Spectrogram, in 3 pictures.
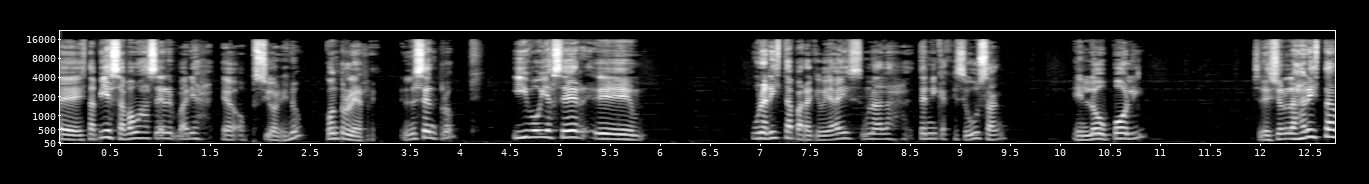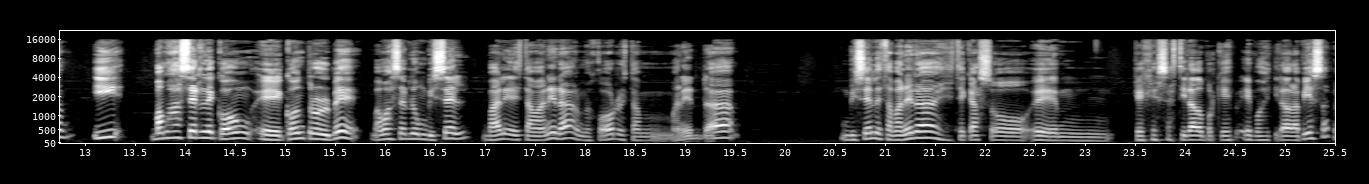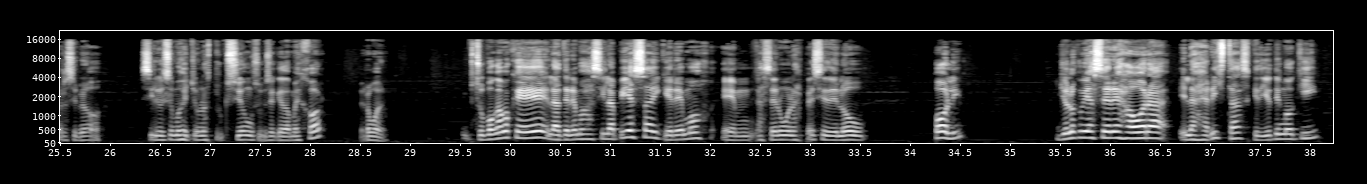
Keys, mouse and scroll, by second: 0.5 middle click, 1.3 shift+middle click, 1.8 middle click, 2.6 middle click, 2.6 scroll down 2, 3.0 ctrl+r, 3.6 middle click, 4.0-4.3 scroll up 4, 4.5 middle click, 5.1 scroll down 2, 5.9 middle click, 7.9 click, 7.9 right click, 8.9 ctrl+right click, 10.1 right click, 10.6 ctrl+right click, 10.7 ctrl+right click, 11.0 ctrl+right click, 11.2 middle click, 13.1 shift+middle click, 13.4-13.9 scroll down 2, 15.7 ctrl+b, 20.3 right click, 20.7 middle click, 21.3 middle click, 22.2 right click, 23.5 g, 25.4 scroll down 1, 26.4 right click, 26.7 g, 29.8 middle click, 30.9 click, 31.9 middle click, 33.0 right click, 34.2 ctrl+z, 34.7 shift+right click, 35.3-35.6 scroll up 2, 35.7 middle click, 36.0 scroll up 1, 36.3 shift+middle click, 36.9 scroll down 2, 37.3 middle click, 38.0 scroll up 2.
